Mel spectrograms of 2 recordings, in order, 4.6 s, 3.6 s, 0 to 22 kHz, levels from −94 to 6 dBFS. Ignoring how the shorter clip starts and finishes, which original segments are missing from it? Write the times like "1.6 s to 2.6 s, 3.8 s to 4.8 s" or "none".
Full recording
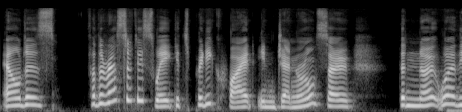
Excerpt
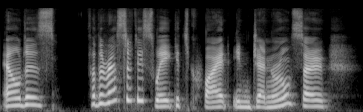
1.9 s to 2.1 s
